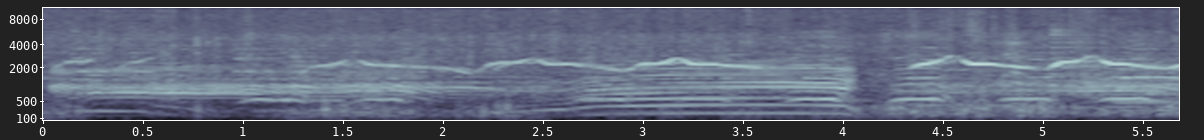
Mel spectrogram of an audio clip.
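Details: A big lot of Angus-type cows and Red Angus heifers bellowing together. Low steady moos lie under higher, wavering, rising calls that repeat irregularly through the recording, with a brief dip near the end.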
